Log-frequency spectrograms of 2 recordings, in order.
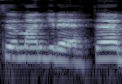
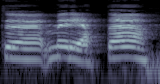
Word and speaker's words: Merethe: And these 3 people with this name Margrethe, their names were not Margrethe but Merethe. And the last couple of years I have not heard this name, and for that reason it is easy for me to pronounce this name the wrong way, because lately I've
